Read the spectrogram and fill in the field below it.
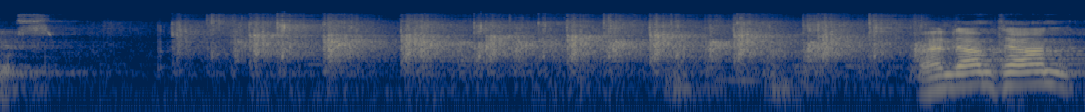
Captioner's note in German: Beifall bei der FDP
